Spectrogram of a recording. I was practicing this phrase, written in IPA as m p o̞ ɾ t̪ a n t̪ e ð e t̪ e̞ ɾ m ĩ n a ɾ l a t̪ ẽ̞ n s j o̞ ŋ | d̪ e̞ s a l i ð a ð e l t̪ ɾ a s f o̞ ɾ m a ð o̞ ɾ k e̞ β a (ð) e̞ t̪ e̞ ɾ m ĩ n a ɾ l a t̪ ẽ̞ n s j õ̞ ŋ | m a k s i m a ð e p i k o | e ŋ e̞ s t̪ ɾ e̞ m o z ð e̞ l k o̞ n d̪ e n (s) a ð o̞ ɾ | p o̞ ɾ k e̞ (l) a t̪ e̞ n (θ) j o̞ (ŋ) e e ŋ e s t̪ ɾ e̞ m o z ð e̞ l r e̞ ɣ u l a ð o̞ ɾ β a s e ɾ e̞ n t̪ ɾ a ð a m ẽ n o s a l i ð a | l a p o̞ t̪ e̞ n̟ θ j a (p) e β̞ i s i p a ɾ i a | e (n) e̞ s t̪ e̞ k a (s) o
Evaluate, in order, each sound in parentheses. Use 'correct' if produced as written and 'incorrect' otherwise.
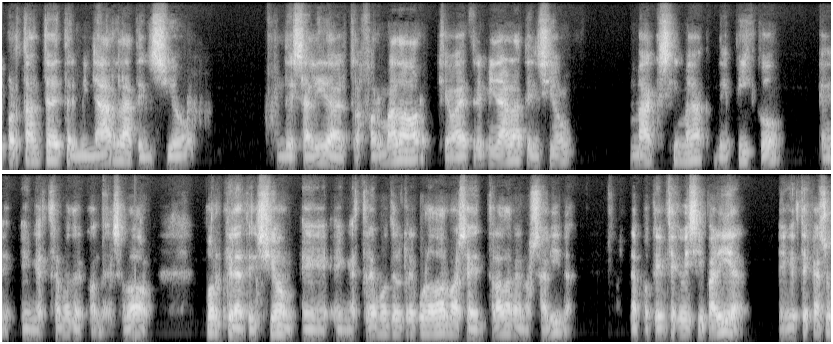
correct, correct, correct, incorrect: s, correct, incorrect: k, incorrect: ŋ, correct

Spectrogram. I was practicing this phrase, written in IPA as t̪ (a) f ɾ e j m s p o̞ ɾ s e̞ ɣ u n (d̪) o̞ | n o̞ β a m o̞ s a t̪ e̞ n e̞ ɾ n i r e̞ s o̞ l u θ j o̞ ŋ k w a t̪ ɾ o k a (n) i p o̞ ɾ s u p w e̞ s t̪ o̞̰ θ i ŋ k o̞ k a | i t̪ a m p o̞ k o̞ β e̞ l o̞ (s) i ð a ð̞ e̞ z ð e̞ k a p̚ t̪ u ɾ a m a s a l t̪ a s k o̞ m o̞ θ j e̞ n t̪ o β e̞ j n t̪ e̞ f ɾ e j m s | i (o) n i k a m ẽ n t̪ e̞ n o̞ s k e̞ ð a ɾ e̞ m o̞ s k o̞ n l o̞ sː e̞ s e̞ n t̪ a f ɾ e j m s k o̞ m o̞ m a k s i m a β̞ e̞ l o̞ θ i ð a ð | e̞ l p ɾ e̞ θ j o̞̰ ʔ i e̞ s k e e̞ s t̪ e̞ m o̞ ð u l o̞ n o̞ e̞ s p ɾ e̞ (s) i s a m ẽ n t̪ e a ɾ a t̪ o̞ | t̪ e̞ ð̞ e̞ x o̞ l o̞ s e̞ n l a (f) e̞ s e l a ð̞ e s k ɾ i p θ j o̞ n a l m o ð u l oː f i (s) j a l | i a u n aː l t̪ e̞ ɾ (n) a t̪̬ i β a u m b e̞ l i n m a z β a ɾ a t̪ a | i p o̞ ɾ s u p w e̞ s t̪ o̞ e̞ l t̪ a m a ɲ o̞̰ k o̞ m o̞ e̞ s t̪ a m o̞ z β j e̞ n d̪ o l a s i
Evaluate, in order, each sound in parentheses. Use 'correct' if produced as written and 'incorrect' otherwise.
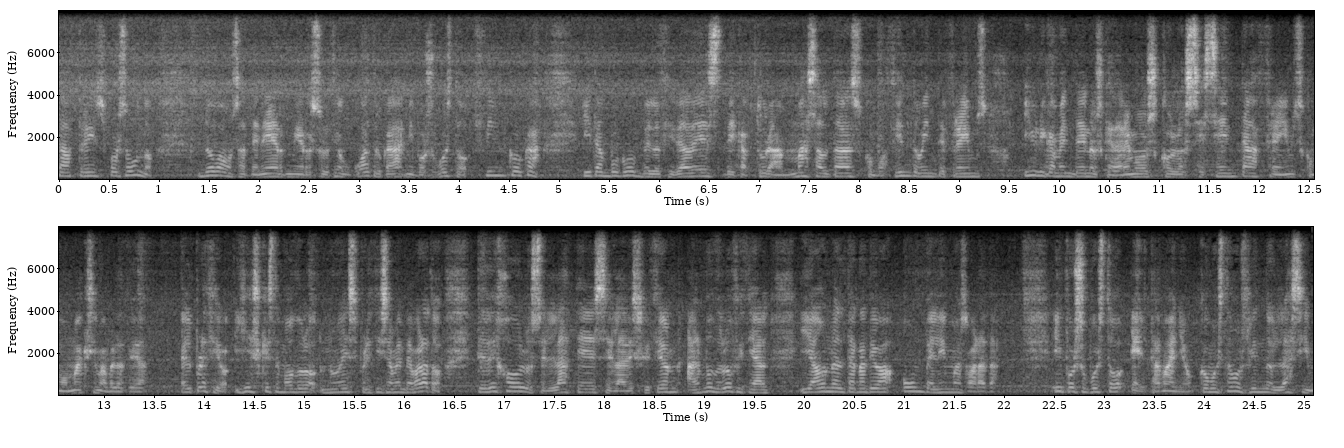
correct, correct, correct, incorrect: θ, incorrect: u, incorrect: θ, incorrect: θ, incorrect: θ, correct

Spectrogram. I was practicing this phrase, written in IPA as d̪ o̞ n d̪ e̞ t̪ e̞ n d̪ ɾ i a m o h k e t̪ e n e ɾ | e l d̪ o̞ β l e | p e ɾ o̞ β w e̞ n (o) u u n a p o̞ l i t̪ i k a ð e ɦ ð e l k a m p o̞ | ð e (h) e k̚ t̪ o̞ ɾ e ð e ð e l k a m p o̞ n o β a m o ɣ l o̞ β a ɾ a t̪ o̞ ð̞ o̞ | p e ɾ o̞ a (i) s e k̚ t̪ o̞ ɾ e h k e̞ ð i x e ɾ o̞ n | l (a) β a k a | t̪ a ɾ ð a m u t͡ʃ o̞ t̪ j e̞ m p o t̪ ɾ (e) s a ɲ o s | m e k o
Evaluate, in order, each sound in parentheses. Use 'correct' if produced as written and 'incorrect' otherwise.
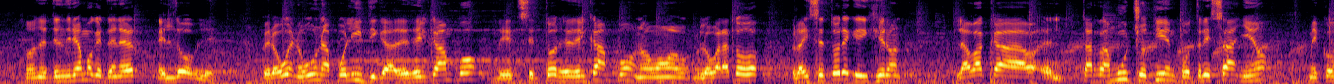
correct, incorrect: s, incorrect: j, correct, correct

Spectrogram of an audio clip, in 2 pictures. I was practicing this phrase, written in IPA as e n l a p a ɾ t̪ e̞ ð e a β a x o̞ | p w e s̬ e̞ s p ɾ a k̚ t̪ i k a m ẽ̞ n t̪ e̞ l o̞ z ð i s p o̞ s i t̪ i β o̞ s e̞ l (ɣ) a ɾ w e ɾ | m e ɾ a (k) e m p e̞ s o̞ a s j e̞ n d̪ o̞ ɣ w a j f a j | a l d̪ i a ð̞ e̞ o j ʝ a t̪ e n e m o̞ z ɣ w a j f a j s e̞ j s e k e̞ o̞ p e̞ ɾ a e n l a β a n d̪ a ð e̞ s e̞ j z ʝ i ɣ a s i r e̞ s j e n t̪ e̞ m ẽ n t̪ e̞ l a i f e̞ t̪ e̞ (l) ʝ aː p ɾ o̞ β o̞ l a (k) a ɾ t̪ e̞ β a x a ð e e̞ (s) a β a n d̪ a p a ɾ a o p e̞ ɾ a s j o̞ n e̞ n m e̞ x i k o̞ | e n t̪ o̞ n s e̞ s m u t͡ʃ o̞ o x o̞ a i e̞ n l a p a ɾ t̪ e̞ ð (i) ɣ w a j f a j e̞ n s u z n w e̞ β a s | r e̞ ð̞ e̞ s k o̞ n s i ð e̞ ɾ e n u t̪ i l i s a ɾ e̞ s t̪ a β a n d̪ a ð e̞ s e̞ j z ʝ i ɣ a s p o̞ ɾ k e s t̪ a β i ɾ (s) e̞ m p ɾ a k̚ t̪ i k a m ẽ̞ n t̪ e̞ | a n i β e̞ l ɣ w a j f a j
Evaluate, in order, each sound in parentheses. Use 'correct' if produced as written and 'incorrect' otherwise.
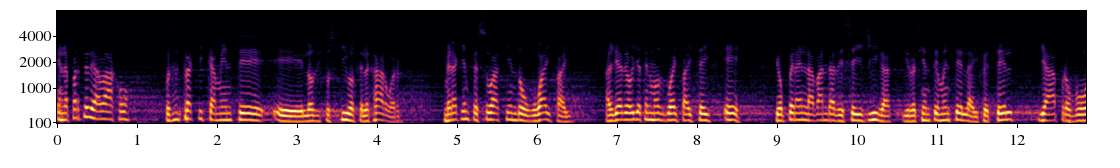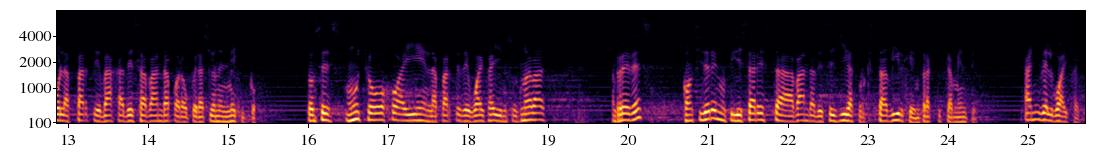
incorrect: x, correct, correct, incorrect: p, correct, incorrect: e, incorrect: x

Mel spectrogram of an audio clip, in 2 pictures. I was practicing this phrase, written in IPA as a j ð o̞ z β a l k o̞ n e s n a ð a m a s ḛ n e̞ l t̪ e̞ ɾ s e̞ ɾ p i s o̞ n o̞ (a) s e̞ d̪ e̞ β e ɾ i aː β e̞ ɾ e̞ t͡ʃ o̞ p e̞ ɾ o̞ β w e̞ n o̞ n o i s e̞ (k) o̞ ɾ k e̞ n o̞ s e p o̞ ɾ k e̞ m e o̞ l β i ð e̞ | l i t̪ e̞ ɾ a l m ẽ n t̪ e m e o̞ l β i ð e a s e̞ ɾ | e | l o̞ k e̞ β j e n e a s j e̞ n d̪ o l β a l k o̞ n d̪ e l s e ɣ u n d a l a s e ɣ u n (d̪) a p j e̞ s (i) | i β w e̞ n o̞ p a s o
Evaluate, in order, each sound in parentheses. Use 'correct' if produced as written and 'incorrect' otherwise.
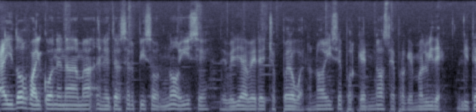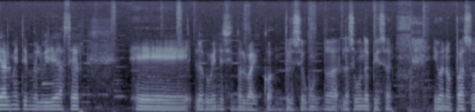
incorrect: i, incorrect: p, correct, incorrect: a

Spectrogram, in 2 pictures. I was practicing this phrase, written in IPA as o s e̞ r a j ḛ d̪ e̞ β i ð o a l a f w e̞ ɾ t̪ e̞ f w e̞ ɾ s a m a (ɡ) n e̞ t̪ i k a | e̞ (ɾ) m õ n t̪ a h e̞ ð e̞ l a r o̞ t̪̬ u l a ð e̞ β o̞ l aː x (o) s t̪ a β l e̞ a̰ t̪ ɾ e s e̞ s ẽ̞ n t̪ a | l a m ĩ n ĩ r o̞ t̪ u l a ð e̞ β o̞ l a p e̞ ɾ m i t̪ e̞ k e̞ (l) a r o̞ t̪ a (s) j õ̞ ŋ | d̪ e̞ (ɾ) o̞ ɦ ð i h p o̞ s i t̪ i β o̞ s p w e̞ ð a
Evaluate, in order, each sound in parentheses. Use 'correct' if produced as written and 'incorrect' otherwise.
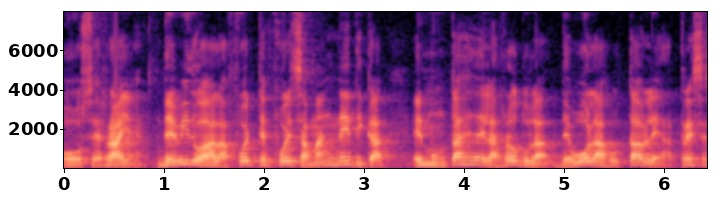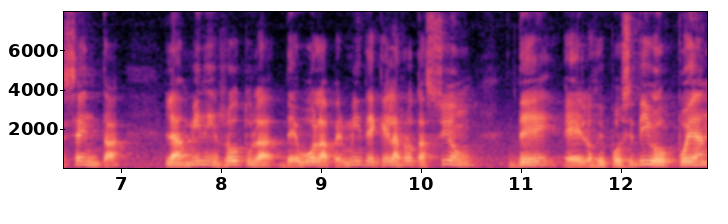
correct, incorrect: l, incorrect: u, correct, correct, incorrect: l

